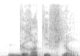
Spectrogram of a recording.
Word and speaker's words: gratifiant: Gratifiant. Same thing here. Final T not pronounced.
